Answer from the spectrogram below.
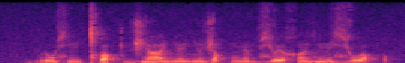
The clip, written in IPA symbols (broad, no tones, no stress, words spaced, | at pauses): broɕĩǀʰoq d͡ʒã ʎɛ̃ʎə̃ʒəq ŋɛ̃bʑœe̯χə̃ ɮĩe̯ʑoq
